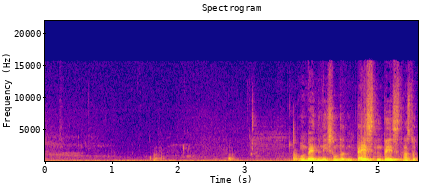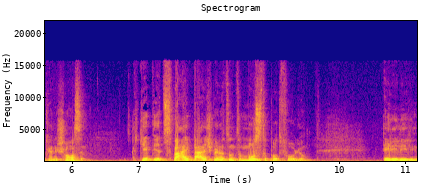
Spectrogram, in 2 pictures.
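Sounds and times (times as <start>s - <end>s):
low steady hum: 0.0s - 11.1s
person drinking water with soft wet gulps: 0.8s - 3.8s
speech: 3.8s - 9.8s, 10.7s - 11.1s.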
